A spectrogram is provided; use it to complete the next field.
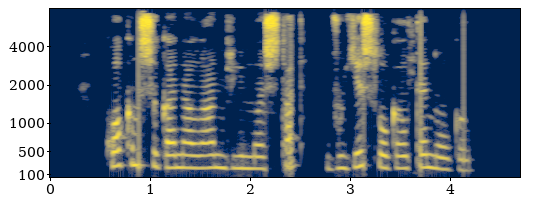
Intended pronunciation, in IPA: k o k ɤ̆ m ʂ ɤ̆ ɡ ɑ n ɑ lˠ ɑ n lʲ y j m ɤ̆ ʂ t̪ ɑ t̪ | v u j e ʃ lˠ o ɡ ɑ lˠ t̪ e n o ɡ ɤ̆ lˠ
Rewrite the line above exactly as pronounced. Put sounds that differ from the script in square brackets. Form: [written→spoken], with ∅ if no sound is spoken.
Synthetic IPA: k o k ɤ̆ m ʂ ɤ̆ ɡ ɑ n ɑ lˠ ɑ n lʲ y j m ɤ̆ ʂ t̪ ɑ t̪ | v u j e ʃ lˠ o ɡ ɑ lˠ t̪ e n o ɡ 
